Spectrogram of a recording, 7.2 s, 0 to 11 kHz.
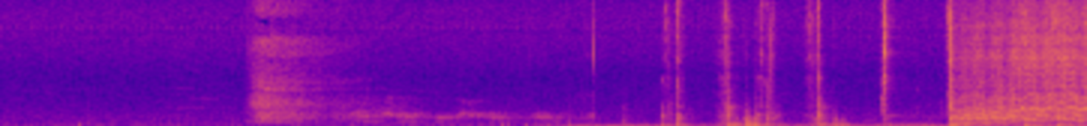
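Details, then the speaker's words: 1984 Ford LTD Crown Victoria with CFI, distributor refitted possibly off top dead center and suspected wrong firing order, fuel problem also unresolved: uneven cranking bursts, engine stumbles and spits without settling; misfire. "so if the firing order was wrong and I was trying to turn it on earlier um I'm sure some of you groaned because that's probably not good for an engine"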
